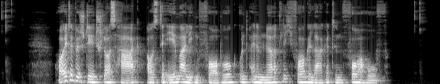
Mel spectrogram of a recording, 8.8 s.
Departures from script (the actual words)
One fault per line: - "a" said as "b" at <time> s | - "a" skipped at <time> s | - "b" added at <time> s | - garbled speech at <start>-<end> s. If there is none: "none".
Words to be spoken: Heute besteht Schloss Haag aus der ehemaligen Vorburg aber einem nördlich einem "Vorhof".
- "aber" said as "und" at 4.8 s
- "einem" said as "vorgelagerten" at 5.8 s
